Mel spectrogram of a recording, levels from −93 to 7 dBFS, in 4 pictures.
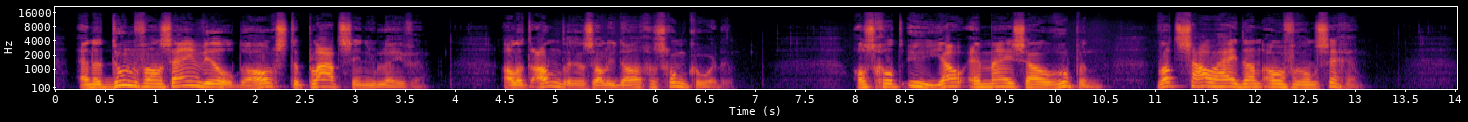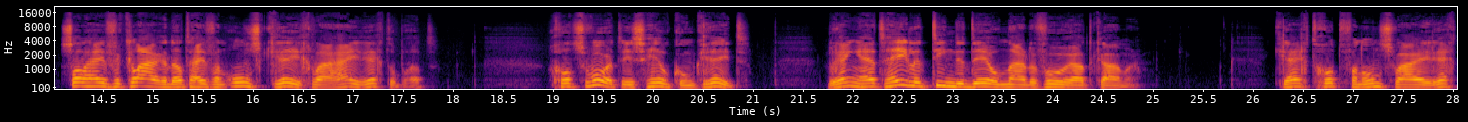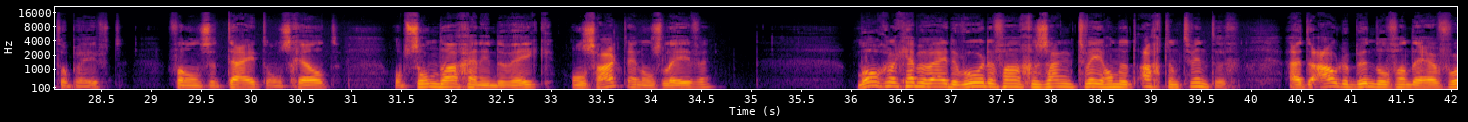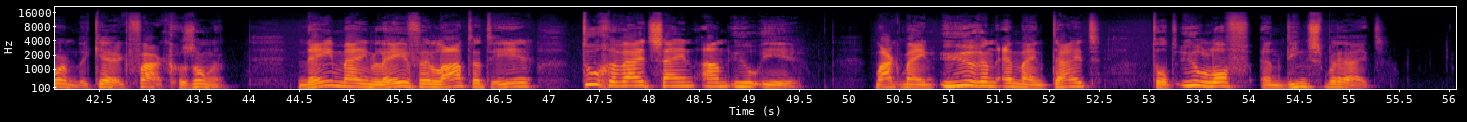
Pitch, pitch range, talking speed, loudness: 155 Hz, 130-175 Hz, 135 wpm, -19 LUFS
